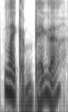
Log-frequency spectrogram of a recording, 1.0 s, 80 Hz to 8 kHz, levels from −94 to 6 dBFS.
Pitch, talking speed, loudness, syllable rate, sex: 145 Hz, 175 wpm, -21 LUFS, 4.5 syllables/s, male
